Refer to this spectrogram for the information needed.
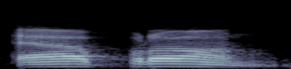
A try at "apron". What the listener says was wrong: ఏప్రాన్. ఉండు యాప్రాన్ కాదు, ఏప్రాన్.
